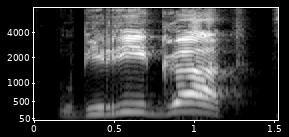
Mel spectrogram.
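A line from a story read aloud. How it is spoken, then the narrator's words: Distorted frantic yell. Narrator (Russian): заорал Степан не своим голосом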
